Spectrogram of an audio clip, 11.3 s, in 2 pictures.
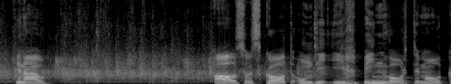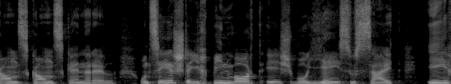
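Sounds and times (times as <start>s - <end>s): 
audience applause: 0.0s - 4.0s
speech: 0.2s - 0.7s, 2.7s - 11.2s.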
